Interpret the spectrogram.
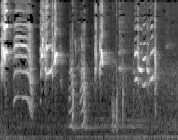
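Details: Male Javan myna singing energetically, a song meant to make other mynas start singing: harsh buzzy bursts mixed with clear upslurred and downslurred whistles, delivered in short separate phrases.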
